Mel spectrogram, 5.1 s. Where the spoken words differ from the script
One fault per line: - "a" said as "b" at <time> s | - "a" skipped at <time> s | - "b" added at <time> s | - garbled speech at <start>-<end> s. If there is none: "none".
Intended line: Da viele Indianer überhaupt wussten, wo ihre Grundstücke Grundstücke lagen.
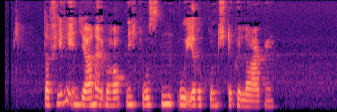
- "nicht" added at 1.9 s
- "Grundstücke" skipped at 3.6 s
